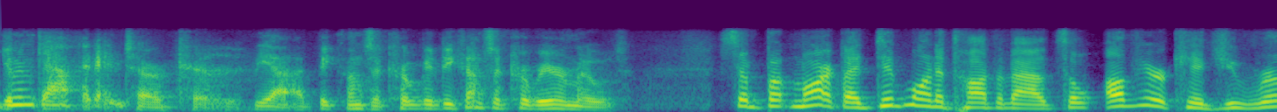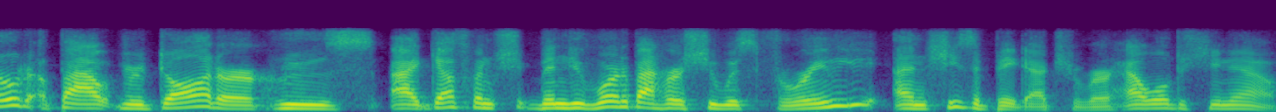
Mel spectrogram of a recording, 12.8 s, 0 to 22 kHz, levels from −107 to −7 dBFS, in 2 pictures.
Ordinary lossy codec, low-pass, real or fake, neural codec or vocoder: Opus, 16 kbps; 7.2 kHz; fake; codec, 16 kHz, 0.5 kbps, FunCodec, trained on LibriTTS, 25 frames a second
